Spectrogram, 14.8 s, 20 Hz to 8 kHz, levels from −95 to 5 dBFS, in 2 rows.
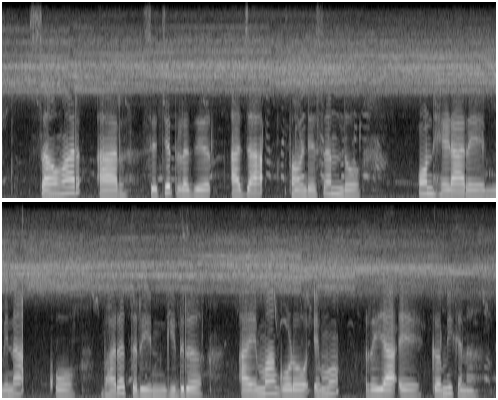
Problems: constant background noise, background conversations at intervals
